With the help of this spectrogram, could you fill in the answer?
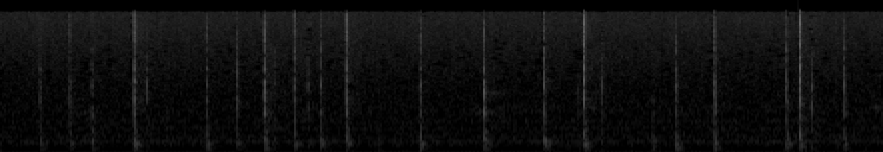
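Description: A thin, flexible, translucent purple plastic snap folder is tapped and scratched with long nails close to the microphone. About eighteen quiet, sharp clicks come at an uneven pace, each bright and dying away almost instantly over a faint steady background.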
